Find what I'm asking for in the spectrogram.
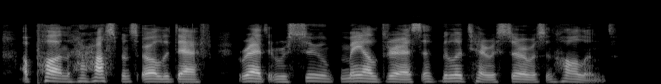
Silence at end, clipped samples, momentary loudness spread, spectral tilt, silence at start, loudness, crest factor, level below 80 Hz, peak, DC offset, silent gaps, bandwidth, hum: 0.45 s; under 0.1%; 10 LU; -2.5 dB/octave; 0.05 s; -26 LUFS; 24 dB; -74 dBFS; -4 dBFS; under 0.1%; none; 10 kHz; none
